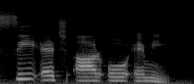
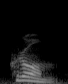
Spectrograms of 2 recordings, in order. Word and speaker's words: Chrome: Now here, this is chrome. Can I say Chrome, like Google Chrome? No. The pronunciation is Google Chrome.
